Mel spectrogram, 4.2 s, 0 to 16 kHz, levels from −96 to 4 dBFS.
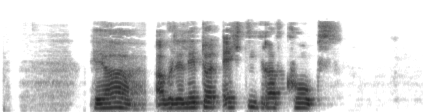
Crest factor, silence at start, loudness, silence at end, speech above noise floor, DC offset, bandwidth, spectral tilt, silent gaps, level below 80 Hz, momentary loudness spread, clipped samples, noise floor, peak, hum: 16 dB; 0.95 s; -16 LUFS; 0.9 s; 63 dB; under 0.1%; 8 kHz; -5.5 dB/octave; none; -58 dBFS; 9 LU; under 0.1%; -79 dBFS; -2 dBFS; none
